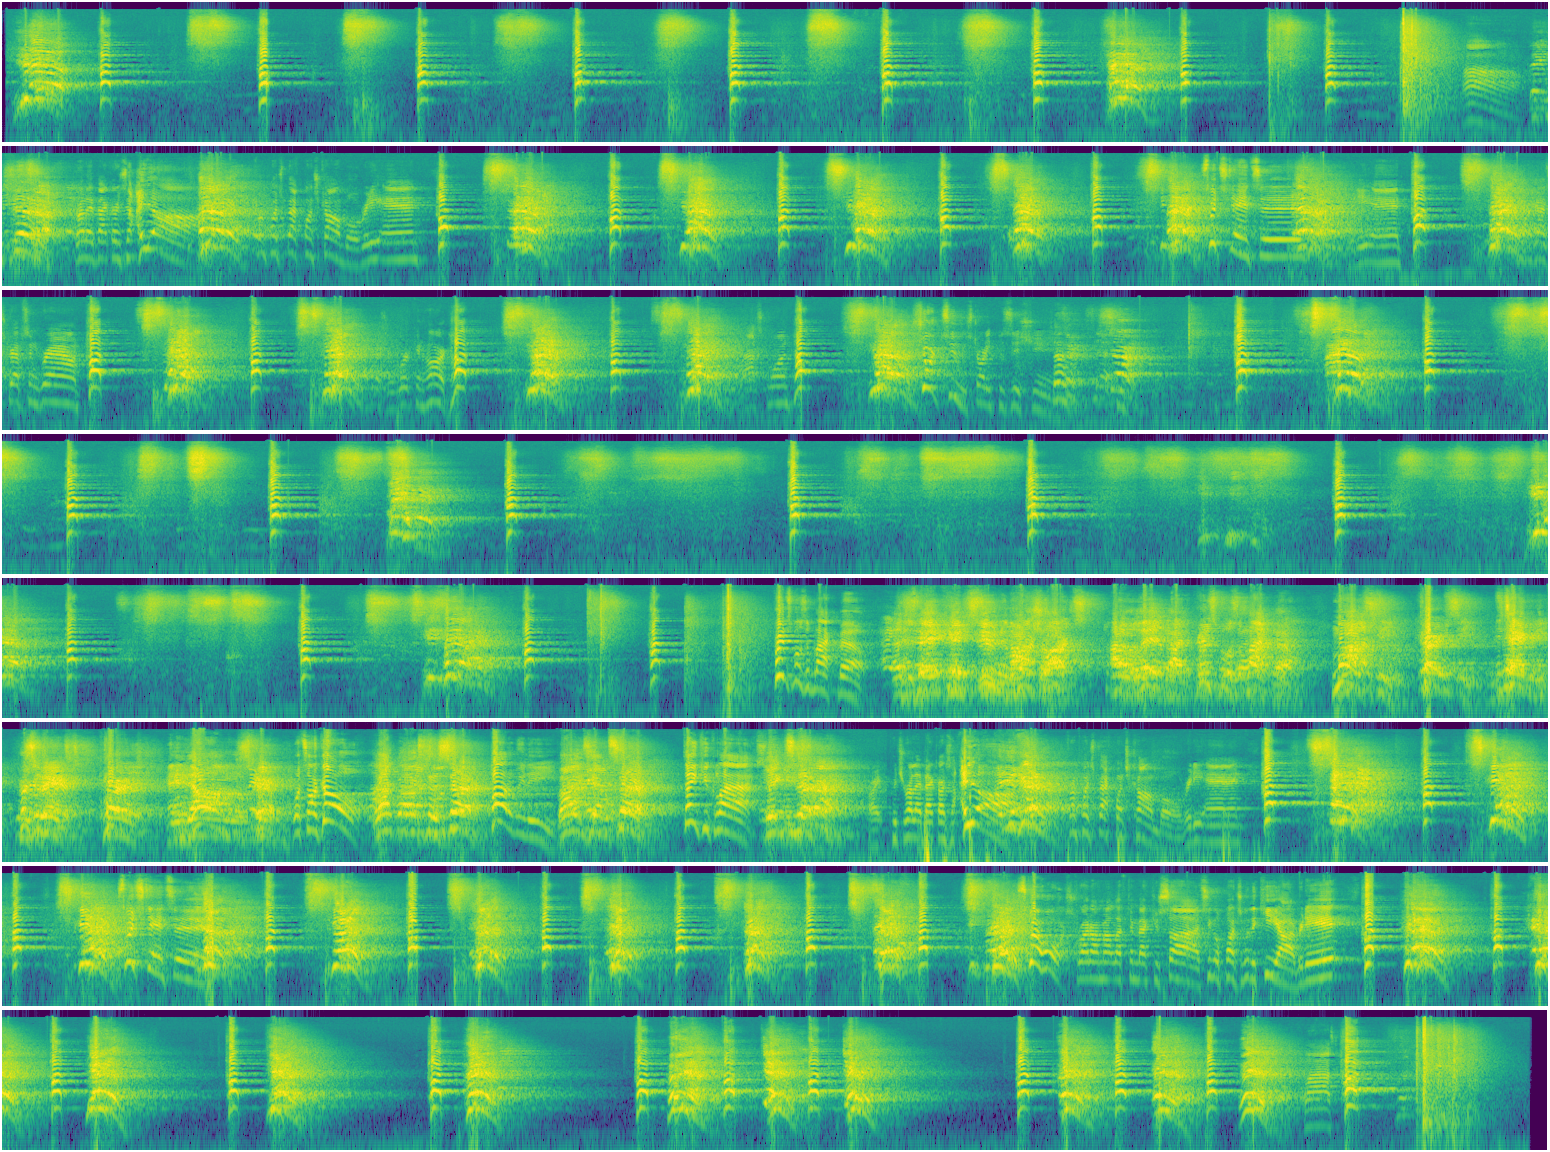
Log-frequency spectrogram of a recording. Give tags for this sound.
karate; practice; black; students; training; belt; class; instructor; stereo; fight

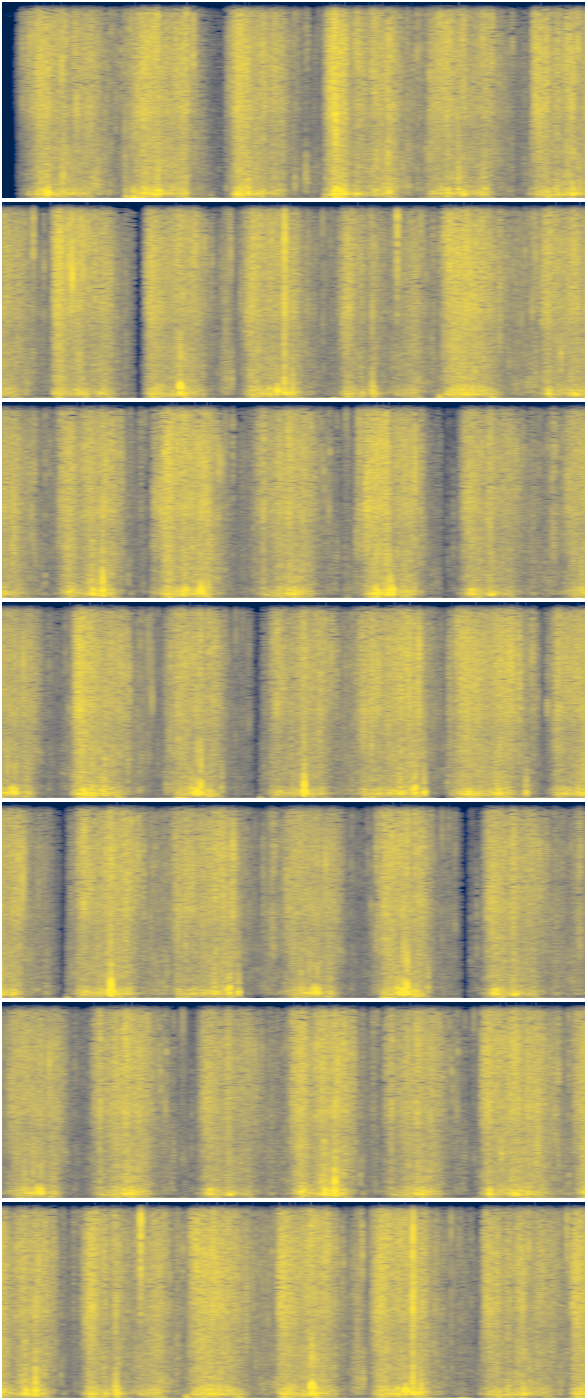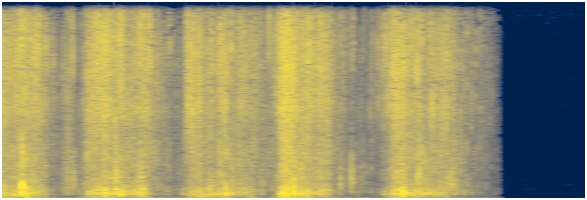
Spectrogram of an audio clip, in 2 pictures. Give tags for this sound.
footstep; artificial; surface; walk; Foley; walking

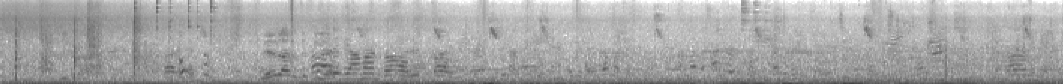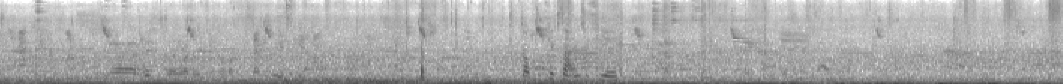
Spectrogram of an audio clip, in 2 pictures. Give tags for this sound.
Birds; Humans; Outdoor; Car; Wind; People

